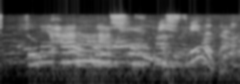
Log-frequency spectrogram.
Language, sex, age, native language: Icelandic, female, 10, Icelandic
